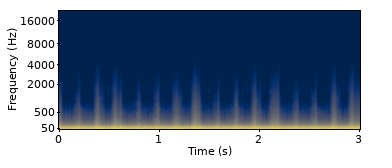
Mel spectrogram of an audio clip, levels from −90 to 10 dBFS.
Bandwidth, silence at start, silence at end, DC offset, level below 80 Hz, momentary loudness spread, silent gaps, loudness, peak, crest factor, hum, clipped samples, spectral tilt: 0.3 kHz; 0 s; 0 s; under 0.1%; -6 dBFS; 1 LU; none; -18 LUFS; 0 dBFS; 4 dB; none; 4%; -13.5 dB/octave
